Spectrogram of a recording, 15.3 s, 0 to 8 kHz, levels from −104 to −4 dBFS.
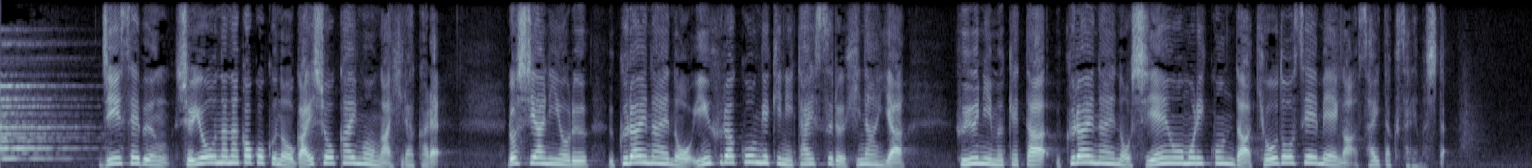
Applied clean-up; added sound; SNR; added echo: none; none; none; none.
